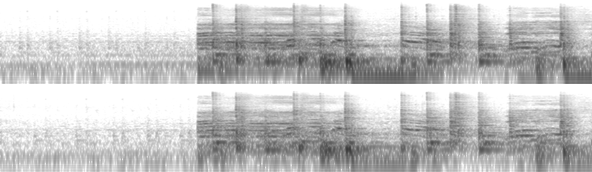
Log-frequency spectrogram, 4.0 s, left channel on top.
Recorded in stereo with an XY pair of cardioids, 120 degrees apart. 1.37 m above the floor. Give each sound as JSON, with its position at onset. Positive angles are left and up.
{"t": 1.3, "sound": "singing", "azimuth_deg": 15, "distance_m": 2.0}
